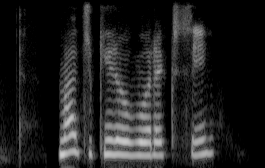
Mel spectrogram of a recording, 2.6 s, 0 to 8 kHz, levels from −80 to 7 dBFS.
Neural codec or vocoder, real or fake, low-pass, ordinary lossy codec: codec, 16 kHz, 1 kbps, FreqCodec, larger model; fake; 7.2 kHz; Opus, 16 kbps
